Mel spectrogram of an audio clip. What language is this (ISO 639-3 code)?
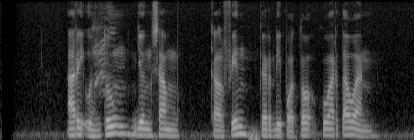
sun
